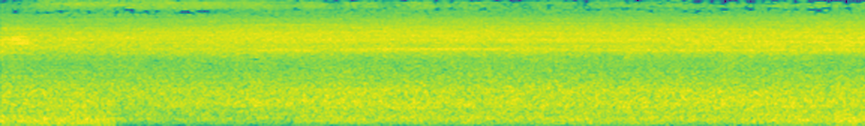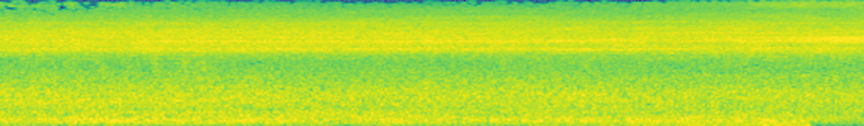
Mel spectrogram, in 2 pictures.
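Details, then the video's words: Cicadas singing along a summer forest trail in Seoul, Korea: a dense, unbroken high-pitched buzzing drone that holds steady in loudness for the whole stretch, with no pauses or other clear sounds above it. "cicada sound"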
